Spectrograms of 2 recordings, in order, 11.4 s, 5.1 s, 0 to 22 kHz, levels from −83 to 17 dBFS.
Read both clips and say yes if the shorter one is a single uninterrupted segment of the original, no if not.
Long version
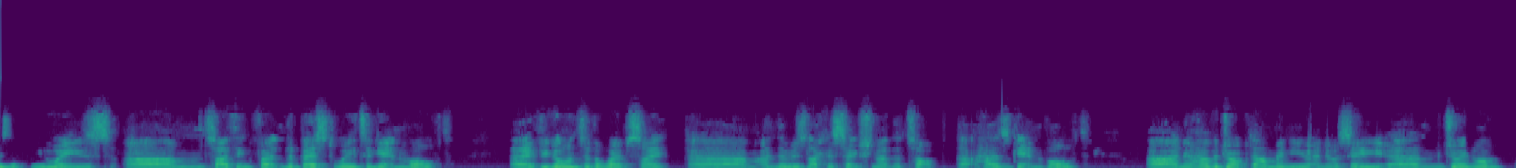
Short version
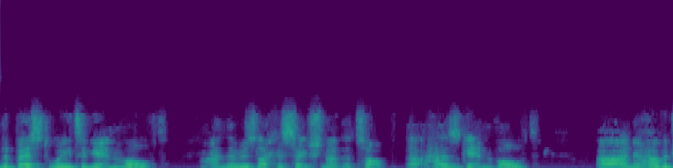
no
